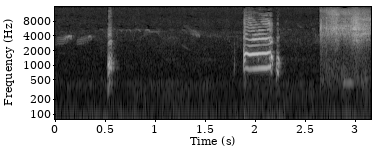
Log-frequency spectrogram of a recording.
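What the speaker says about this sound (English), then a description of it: "Where did you come from, little chicken?" A small chicken makes a few short clucks and chirps outdoors on a river ride, with brief bursts and a rustling sound near the end, fairly close and clear.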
